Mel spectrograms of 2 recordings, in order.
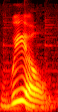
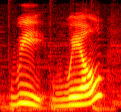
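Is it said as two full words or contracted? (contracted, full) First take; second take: contracted; full. First: The words are joined into one short syllable. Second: Both words are said fully and separately. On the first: "para falar fica um pouco mais dinâmico, um pouco mais rápido" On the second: "ao invés de ficar we will"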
